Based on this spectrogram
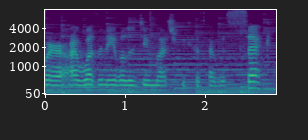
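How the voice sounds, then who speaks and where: Over music in the background, the speech moves at a moderate pace in a monotone, flat intonation. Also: woman. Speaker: bullet journal creator. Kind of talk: casual tutorial voiceover.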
